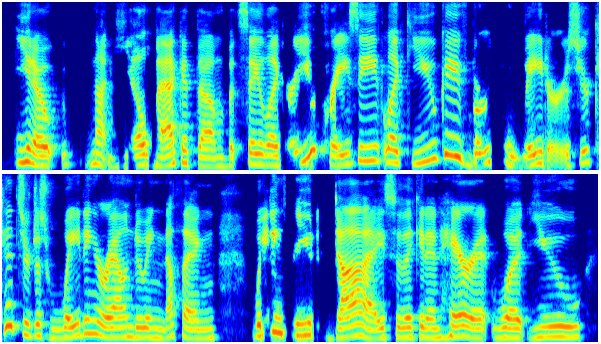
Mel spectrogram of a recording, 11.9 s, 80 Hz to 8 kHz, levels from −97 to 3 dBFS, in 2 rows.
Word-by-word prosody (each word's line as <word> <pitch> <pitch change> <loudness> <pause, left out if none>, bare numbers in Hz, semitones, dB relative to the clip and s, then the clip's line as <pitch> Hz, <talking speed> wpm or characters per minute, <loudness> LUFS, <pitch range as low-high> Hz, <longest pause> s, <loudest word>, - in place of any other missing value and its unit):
you 225 +1 +4
know, 165 -3 +4 0.3
not 190 -1 -3 0.2
yell 175 +2 +1
back 170 +7 +3
at 210 - -2
them 150 -1 -1
but 150 - -7
say, 185 -1 0
like, 170 -1 0
"Are 190 +2 -6
you 350 - +3
crazy? 245 +9 0
Like, 215 -1 -1
you 235 +8 -3
gave 335 -3 +3
birth 190 +4 -2
to 160 -3 -6
waiters, 175 +1 -2
your 210 +2 -3
kids 360 +7 0
are 205 - -1
just 195 -2 -3
waiting 180 +9 0
around 175 -1 +2
doing 170 -1 -2
nothing, 160 -3 -3 0.4
waiting 245 +7 +3
for 200 - -6
you 205 +1 +2
to - - -21
die 165 -2 +5
so 165 +1 -6
they 170 0 +1
can 175 0 -2
inherit 165 0 +2
what 160 -1 0
you 175 +1 -1
180 Hz, 190 wpm, -24 LUFS, 165-205 Hz, 0.4 s, die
